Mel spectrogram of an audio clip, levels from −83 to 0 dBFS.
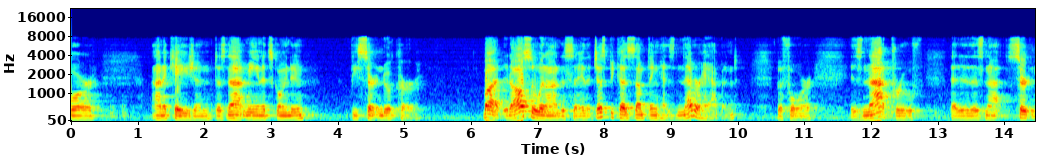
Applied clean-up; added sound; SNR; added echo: none; none; none; none.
